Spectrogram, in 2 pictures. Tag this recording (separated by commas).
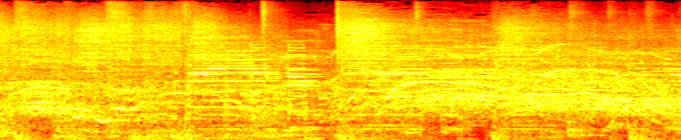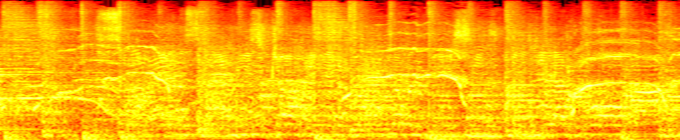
Music, Speech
